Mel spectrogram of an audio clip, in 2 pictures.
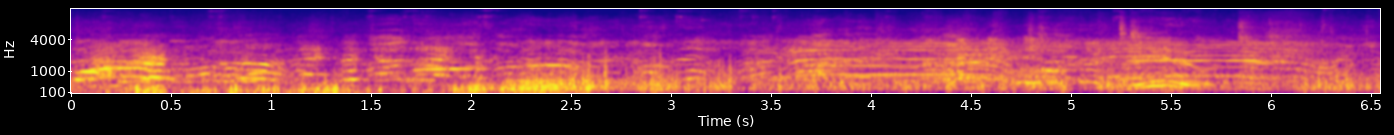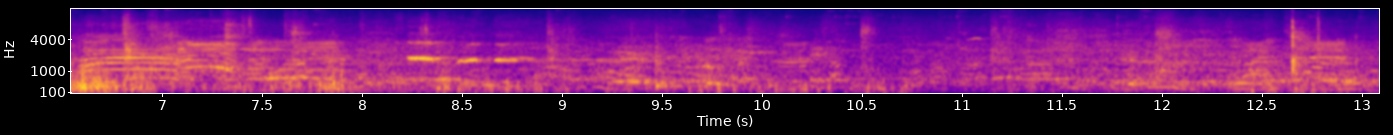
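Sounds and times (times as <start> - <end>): people shouting and calling: 0.0 - 13.0.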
